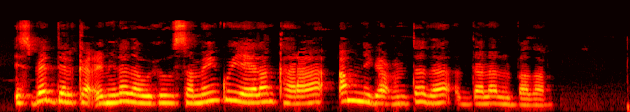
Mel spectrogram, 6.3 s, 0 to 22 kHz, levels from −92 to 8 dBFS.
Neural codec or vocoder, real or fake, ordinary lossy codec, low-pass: none; real; AAC, 32 kbps; 10.8 kHz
